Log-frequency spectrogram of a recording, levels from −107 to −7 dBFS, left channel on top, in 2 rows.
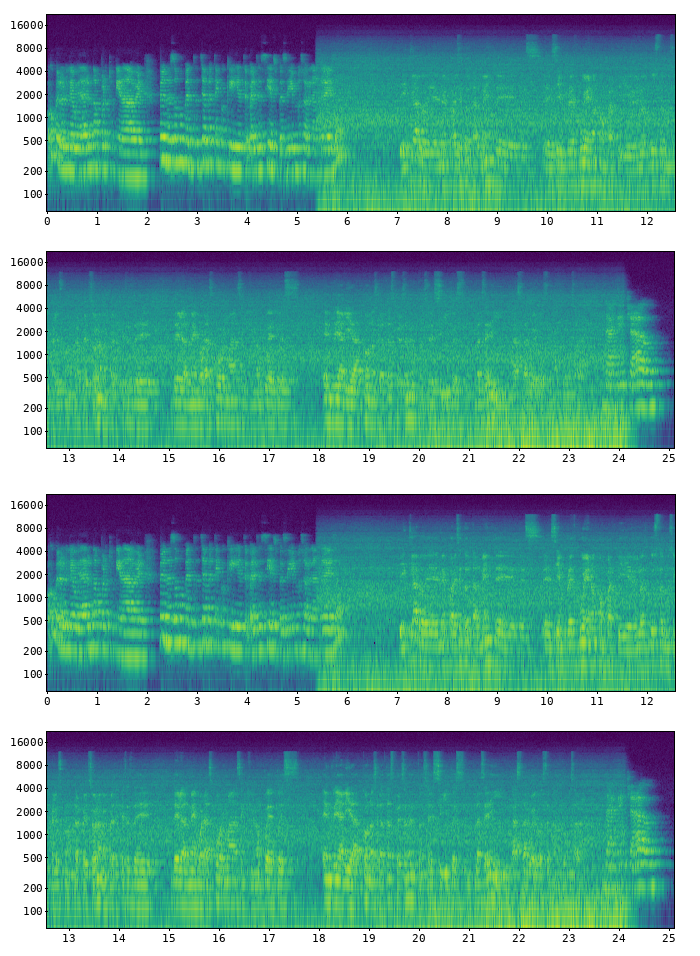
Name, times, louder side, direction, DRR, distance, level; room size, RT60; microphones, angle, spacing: voice 1, 0.0-5.8 23.6-24.7, left 1 dB, 30° left, -4 dB, 0.7 m, -28 dB
sound 1, 5.4-24.1, left 1 dB, 75° left, 0.6 m, -33 dB
voice 2, 7.0-14.6 15.0-17.6 18.0-23.3, right 2 dB, 50° right, 1 dB, 0.4 m, -29 dB
2.3 x 2.2 x 2.5 m, 0.77 s
head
